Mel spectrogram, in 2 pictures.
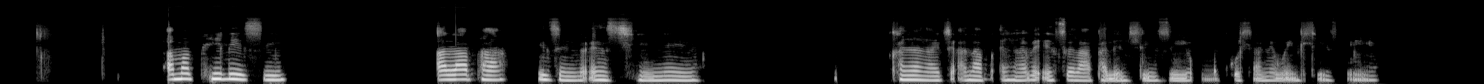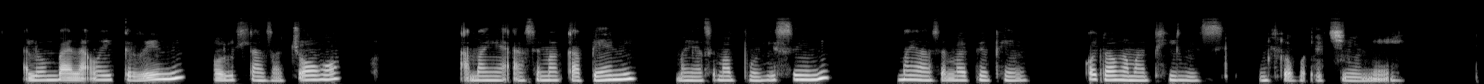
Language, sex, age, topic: North Ndebele, female, 18-24, health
